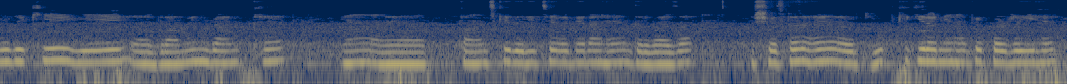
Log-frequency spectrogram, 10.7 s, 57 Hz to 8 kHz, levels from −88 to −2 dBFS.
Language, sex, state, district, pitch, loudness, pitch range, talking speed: Kumaoni, female, Uttarakhand, Uttarkashi, 205 Hz, -35 LUFS, 195-215 Hz, 130 wpm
